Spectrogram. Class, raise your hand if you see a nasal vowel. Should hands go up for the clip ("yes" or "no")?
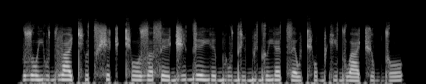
no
